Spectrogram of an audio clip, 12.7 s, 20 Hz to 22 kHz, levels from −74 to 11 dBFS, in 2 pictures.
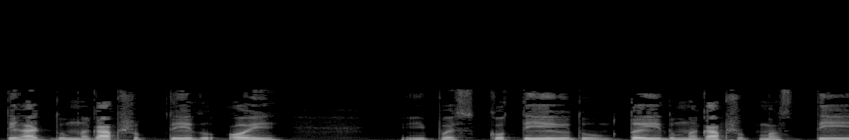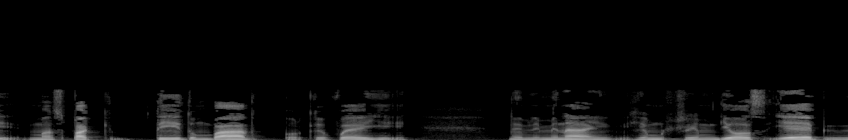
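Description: From start to finish, the speech has nothing above about 7.9 kHz. The top end is simply missing, so sibilants sound dull and the sound lacks air. The artefacts of heavy MP3 compression run through the whole clip. This is likely low-bitrate audio saved at a high bitrate. The cut-off and artefacts fit a first pass near 32 kbit/s. Re-encoding at a much higher rate, around 320 kbit/s, kept that damage but restored nothing.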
